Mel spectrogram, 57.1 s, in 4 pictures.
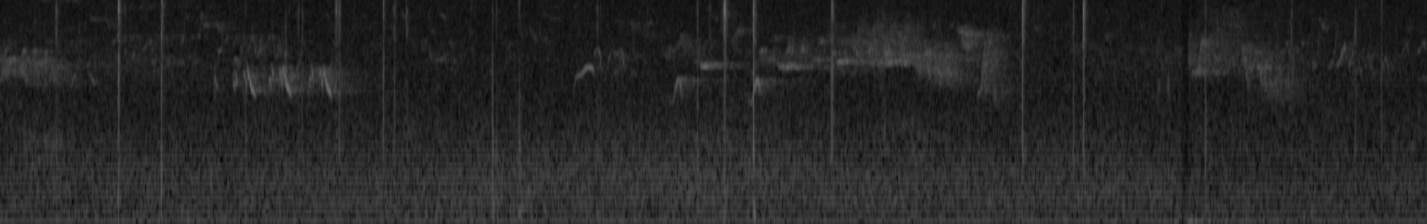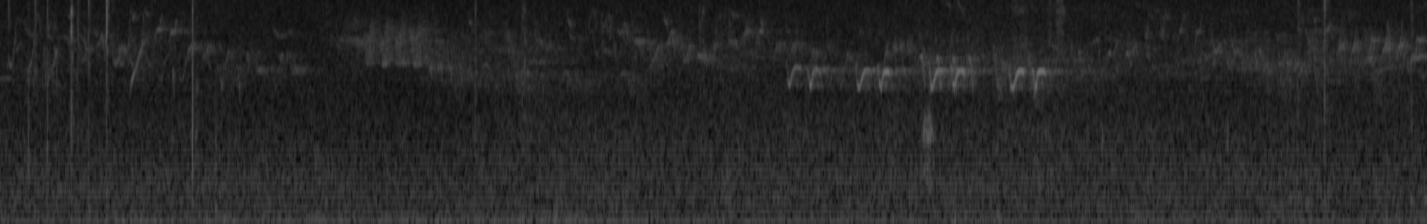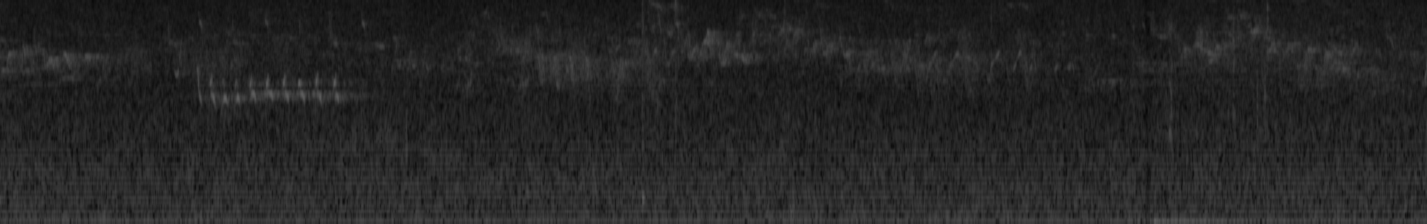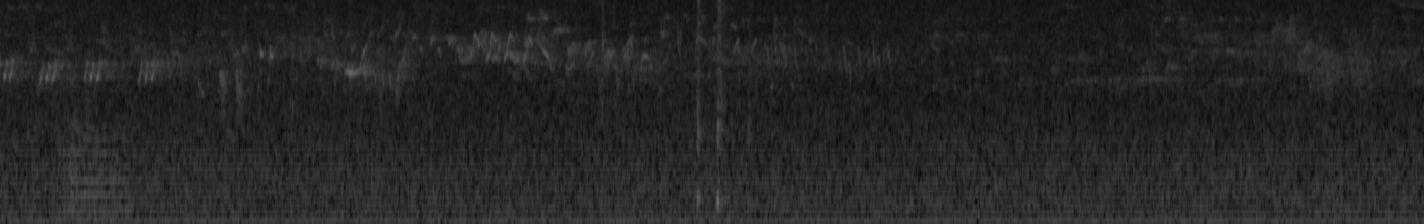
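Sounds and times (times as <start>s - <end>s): birds chirping and trilling: 0.0s - 57.0s
steady background hiss: 0.0s - 57.0s.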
